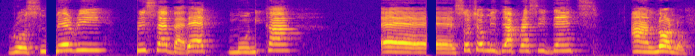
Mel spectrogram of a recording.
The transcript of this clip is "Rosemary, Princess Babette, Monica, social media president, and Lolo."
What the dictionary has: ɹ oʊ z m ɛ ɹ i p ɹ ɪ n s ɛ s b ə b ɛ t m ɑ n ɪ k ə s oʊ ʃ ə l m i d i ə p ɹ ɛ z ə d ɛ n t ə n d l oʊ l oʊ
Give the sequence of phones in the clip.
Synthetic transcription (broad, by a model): ɹ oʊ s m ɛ ɹ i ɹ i s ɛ b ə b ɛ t m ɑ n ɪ k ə s oʊ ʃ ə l m i d i ə p ɹ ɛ s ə d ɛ n t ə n l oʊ l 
